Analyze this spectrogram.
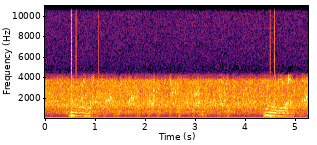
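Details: Wild male Eurasian eagle-owl on a nest branch on Estonia's northern coast, calling to his mate early on 17 March 2023. There are two short, low hoots with a dipping tail, roughly four seconds apart, over a constant low-frequency hum.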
